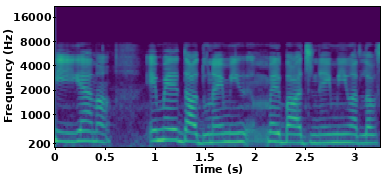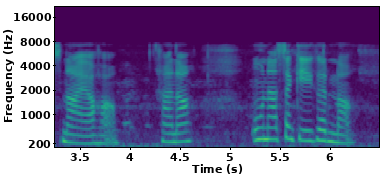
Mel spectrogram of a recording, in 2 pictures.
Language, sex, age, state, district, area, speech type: Dogri, female, 18-30, Jammu and Kashmir, Samba, rural, spontaneous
